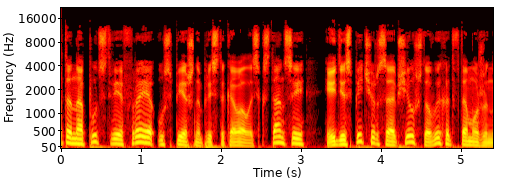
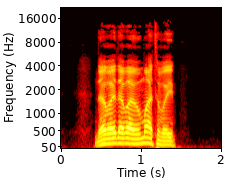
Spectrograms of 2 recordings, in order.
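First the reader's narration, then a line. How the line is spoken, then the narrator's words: Mocking shout. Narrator (Russian): Глумливо крикнула Молли вслед киберу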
